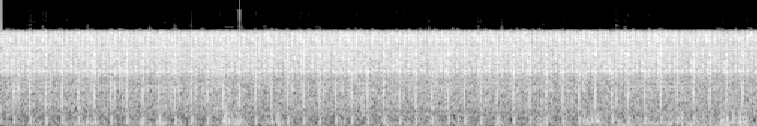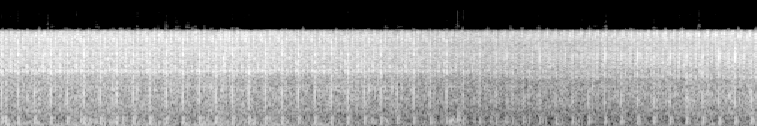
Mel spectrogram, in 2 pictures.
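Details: Scratch-built home-made steam car, running on compressed air instead of steam (boiler blew up on first run), freshly oiled; quick even chuffing about three beats a second, little engine running smoothly.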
